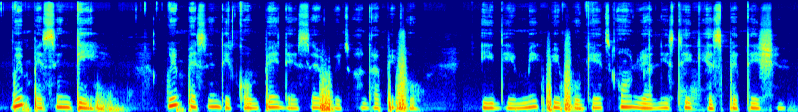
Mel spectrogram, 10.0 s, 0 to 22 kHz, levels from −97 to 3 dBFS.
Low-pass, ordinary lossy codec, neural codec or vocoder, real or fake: none; none; none; real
